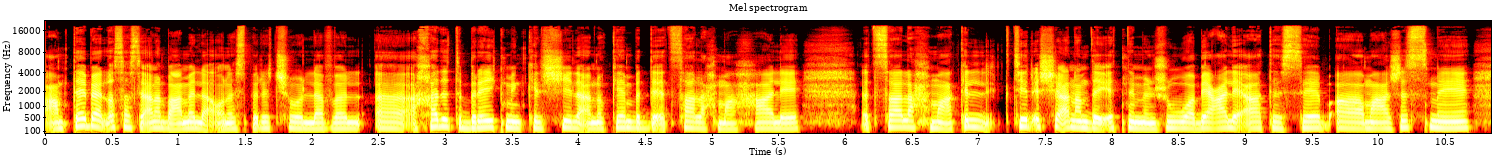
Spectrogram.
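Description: This woman talks at a moderate pace with a medium pitch and a calm tone. The sound is dry and close with no echo, and the recording is very clean over a silent background. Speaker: podcast host and spiritual healer. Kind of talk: casual chat.

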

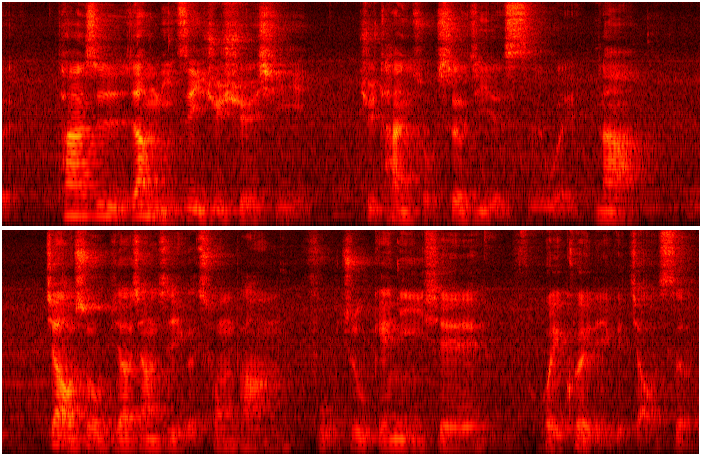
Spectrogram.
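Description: This man talks at a moderate pace and a fairly low pitch, with ordinary pitch variation and long, frequent pauses. Noticeable background noise and audible room echo come through on the recording. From Taiwan. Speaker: architecture student. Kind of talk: casual interview.

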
